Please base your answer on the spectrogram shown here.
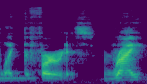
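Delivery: normal talking voice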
